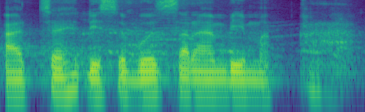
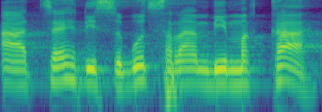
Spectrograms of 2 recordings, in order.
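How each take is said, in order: First: It is said in a soft, quiet voice. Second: It is said in a loud, projecting voice. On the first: The listeners cannot hear it. The speaker calls it wrong. "Bu nggak kedengaran" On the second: The listeners can hear it. The speaker calls it right. "suara kita tuh kudu lantang"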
